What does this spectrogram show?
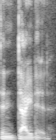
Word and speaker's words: indicted: addicted and they're like my dad was like it's indicted yeah I was like why isn't it spelled like light yeah because the English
